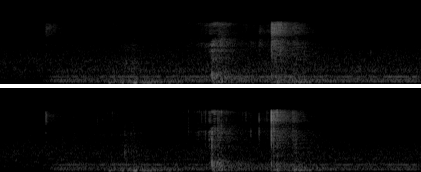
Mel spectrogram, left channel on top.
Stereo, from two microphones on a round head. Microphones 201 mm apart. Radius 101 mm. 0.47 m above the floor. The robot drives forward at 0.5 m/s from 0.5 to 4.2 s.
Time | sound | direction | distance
0.5 | tearing paper | 35° right (ahead or behind) | 1.7 m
